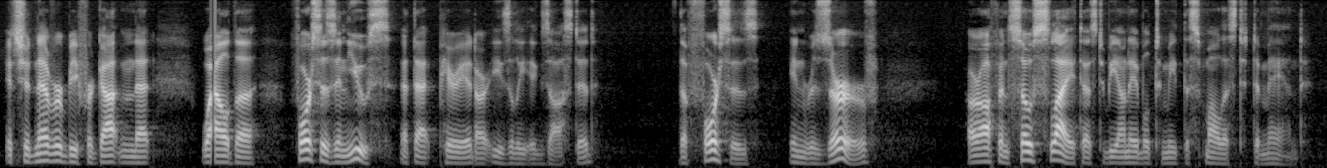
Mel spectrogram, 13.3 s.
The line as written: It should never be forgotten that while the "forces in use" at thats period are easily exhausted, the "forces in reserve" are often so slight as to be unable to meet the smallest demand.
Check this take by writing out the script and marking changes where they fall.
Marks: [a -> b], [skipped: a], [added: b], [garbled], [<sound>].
It should never be forgotten that while [dropout] the "forces in use" at [thats -> that] period are easily exhausted, the "forces in reserve" are often so slight as to be unable to meet the smallest demand.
